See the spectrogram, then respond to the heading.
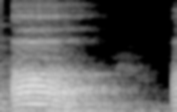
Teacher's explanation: अ जब हम बोलते हैं तो हमारी जीभ बिल्कुल मध्य में रुकी रहती है। आप बोल के देखिए अ जब हम बोलते हैं तो पूरी हमारी जीभ मध्य में हमारे रुकी रहती है, तो इस वजह से इन्हें मध्य स्वर कहते हैं।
